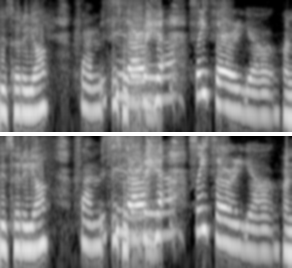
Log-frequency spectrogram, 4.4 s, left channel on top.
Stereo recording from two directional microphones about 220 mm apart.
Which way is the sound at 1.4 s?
15° right (ahead or behind).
